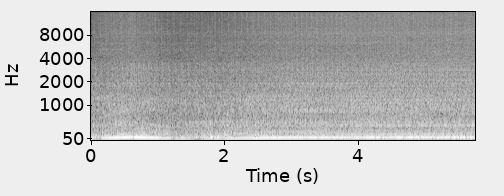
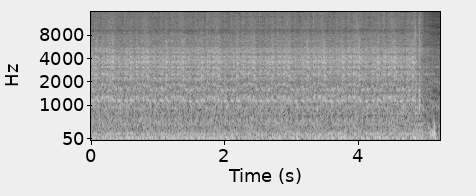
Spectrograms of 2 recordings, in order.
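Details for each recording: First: 1965 Chevy van six-cylinder, sitting about 50 years, first run after oil and fuel additives poured in: deep, steady low idle with a slightly loping beat, a little smoke, no knocks or squeals; holding idle fine. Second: 1965 Chevy van, six-cylinder, sitting about 50 years, gas poured into the carburetor bowl, choked: five seconds of steady cranking, never catching; owner suspects flooding.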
